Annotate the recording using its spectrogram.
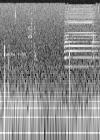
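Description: A contestant's buzz-in buzzer on a quiz-show podium sounding once as a steady electronic tone. It starts after about a second and a half of near silence, signalling that a player has buzzed in to answer.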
